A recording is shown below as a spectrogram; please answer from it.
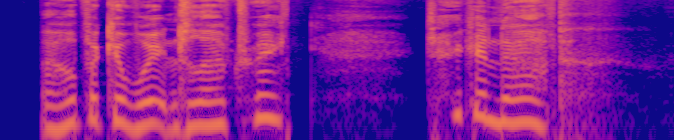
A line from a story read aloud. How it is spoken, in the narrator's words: Alexandra said with a yawn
